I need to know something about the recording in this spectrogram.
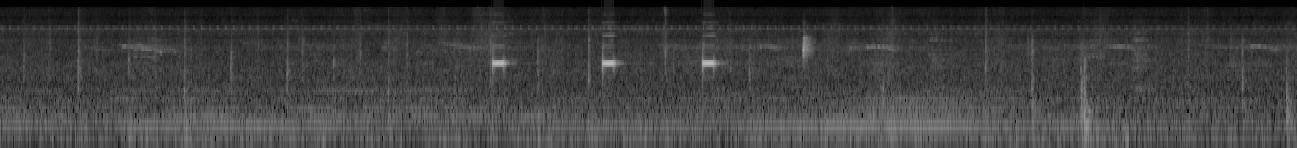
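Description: Three short electronic beeps, one a second apart, from a workout interval timer counting down to the start of the next exercise. A soft thump follows near the end.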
